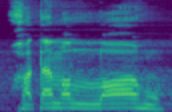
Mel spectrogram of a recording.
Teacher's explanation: میم پہ زبر آ گئی ہے، اس لیے ہم اللہ کا لام موٹا کریں گے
